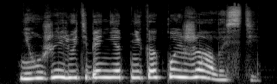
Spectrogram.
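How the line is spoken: Exclamation. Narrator (Russian): воскликнула она наконец

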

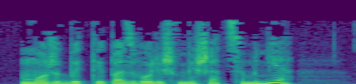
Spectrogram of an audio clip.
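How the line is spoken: Serene tone. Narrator (Russian): начала она самым безмятежным тоном

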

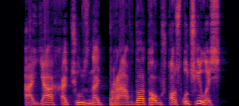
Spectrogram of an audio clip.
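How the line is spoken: Roaring. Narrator (Russian): проревел дядя Вернон

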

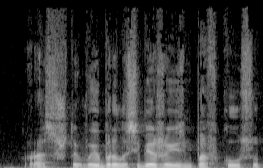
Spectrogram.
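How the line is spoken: Grumbling farewell. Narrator (Russian): проворчал на прощание Шамет

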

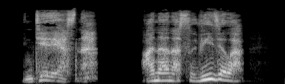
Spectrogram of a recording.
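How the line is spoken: Whisper. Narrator (Russian): прошептал капитан

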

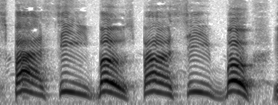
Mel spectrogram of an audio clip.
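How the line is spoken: Shouting. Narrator (Russian): мы закричали

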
